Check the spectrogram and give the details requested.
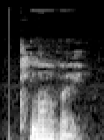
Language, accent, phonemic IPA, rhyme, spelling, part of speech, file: English, Southern England, /ˈklɑːveɪ/, -ɑːveɪ, clave, noun, LL-Q1860 (eng)-clave.wav
- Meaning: 1. singular of claves 2. A characteristic pattern of beats, especially the 3-2 son clave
